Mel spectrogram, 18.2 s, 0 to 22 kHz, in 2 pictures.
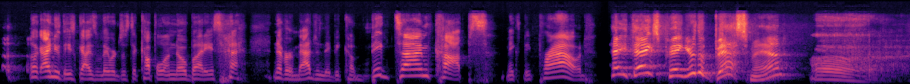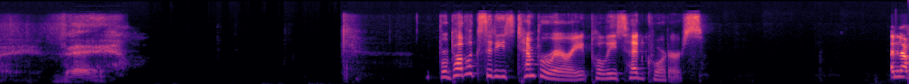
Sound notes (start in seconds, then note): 8.1 groans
